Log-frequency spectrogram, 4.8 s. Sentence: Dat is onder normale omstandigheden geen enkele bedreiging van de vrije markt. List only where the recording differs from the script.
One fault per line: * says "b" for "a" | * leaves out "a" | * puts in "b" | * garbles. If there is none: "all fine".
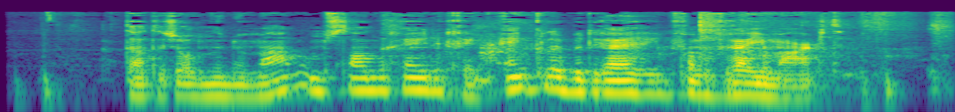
all fine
